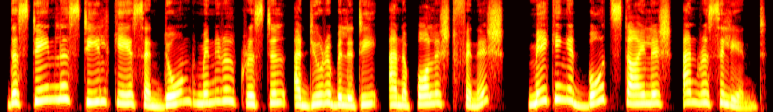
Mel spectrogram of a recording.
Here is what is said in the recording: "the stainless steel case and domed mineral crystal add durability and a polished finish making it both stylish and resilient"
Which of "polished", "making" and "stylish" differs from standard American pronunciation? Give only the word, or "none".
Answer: none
